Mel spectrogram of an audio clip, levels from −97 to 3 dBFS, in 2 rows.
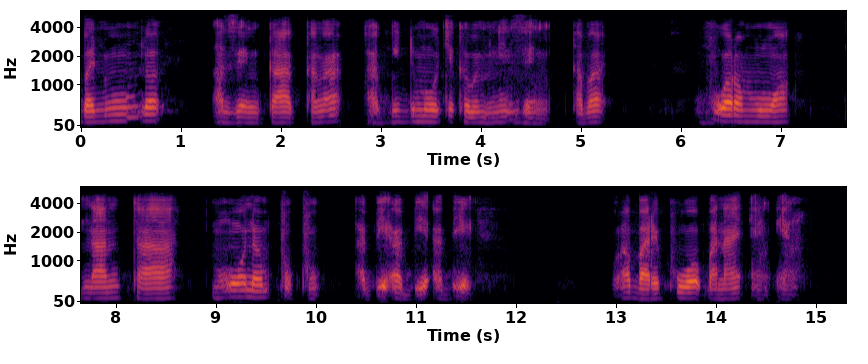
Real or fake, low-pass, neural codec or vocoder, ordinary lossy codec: fake; 5.4 kHz; codec, 16 kHz, 4.8 kbps, FACodec; MP3, 48 kbps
